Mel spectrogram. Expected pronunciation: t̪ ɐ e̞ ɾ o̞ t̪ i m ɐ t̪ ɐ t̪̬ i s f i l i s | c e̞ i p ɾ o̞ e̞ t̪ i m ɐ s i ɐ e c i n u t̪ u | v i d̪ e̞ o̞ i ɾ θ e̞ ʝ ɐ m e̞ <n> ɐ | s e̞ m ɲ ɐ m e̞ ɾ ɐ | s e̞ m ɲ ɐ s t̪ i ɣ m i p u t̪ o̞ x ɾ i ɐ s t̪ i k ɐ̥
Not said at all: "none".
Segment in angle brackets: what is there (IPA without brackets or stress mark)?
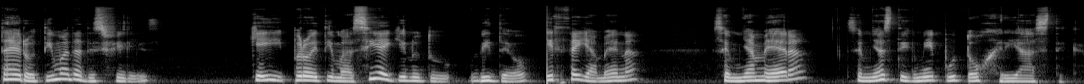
n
